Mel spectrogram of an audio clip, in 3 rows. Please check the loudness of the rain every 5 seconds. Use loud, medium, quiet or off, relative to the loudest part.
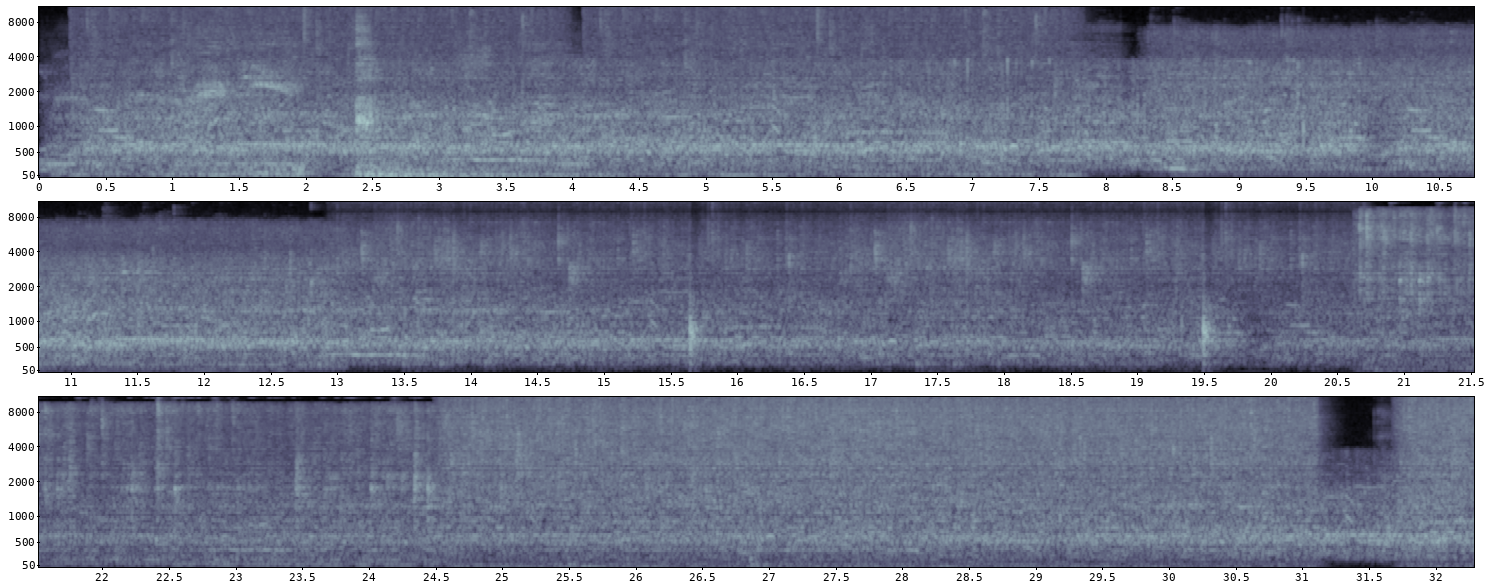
medium, medium, medium, medium, loud, loud, loud.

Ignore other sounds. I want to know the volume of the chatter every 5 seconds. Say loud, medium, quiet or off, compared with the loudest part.
loud, loud, loud, medium, medium, medium, loud.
